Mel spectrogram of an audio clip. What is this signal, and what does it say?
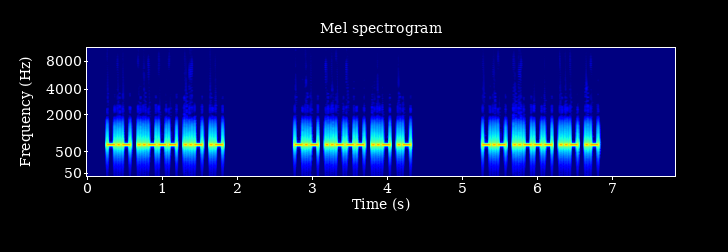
Morse code, heard as a keyed tone, about 34 wpm, 700 Hz. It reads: K2UA K2UA K2UA
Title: Call Signs Repeated 2x - 35wpm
